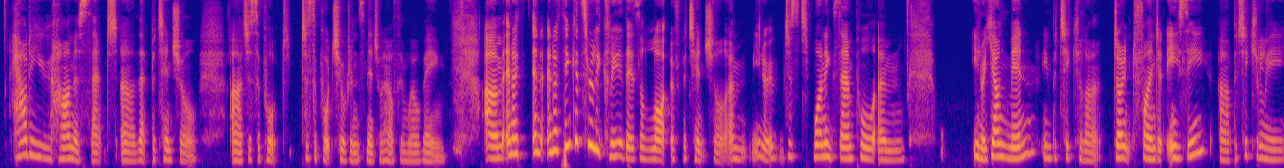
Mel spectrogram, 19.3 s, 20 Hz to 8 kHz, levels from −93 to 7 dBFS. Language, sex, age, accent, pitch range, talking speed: English, female, 30-49, Australian, 170-245 Hz, 165 wpm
